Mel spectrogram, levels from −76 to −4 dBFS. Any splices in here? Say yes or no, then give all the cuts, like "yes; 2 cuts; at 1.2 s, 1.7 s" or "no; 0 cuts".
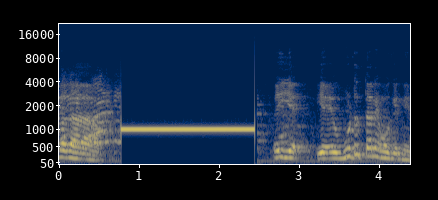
no; 0 cuts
